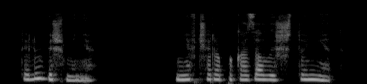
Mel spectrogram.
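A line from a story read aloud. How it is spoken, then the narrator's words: Timid, very soft. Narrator (Russian): несмело произнесла Надя, стараясь сказать это как можно более мягко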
